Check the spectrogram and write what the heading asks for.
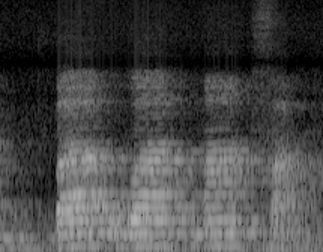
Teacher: Itu kan itu di bibir semua tuh. Bibir yang bergerak, bukan di lidah, bukan di tenggorokan.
